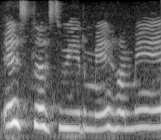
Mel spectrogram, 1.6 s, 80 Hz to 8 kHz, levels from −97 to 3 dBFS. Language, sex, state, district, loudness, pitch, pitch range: Hindi, female, Karnataka, Bangalore, -17 LUFS, 345 Hz, 330-375 Hz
